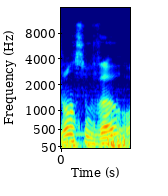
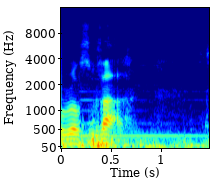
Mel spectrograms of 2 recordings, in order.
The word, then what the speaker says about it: Roncesvalles: It's pronounced two ways Roncesvalles or Ransomval, depending if you want to do French or Spanish.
